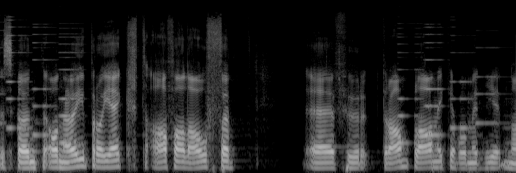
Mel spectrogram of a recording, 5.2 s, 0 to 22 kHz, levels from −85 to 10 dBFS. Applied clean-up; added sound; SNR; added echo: neural mask model RNNoise.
